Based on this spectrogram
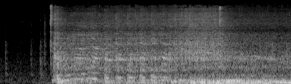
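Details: BMW E30 M20B25 turbo six, after fuel pump problem was fixed (pump now quieter): brief crank, fires almost instantly and holds an even idle with no stumbling; starts and runs fine.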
